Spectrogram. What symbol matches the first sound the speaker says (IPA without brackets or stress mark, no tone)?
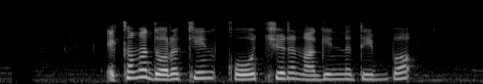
e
